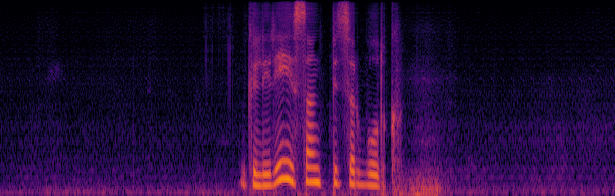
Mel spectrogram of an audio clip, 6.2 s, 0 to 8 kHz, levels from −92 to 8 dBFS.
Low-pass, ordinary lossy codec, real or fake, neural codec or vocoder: none; none; fake; codec, 16 kHz, 0.3 kbps, FocalCodec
